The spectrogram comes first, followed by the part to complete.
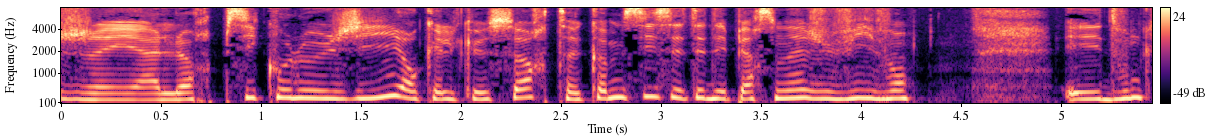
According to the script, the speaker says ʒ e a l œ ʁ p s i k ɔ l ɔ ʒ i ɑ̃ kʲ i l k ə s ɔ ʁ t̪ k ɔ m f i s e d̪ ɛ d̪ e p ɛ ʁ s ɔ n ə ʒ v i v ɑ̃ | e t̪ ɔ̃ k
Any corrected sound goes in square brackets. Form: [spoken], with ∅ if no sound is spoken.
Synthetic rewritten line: ʒ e a l œ ʁ p s i k ɔ l ɔ ʒ i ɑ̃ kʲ [ɛ] l k ə s ɔ ʁ t̪ k ɔ m [s] i s e [t̪] ɛ d̪ e p ɛ ʁ s ɔ n [a] ʒ v i v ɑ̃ | e [d̪] ɔ̃ k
